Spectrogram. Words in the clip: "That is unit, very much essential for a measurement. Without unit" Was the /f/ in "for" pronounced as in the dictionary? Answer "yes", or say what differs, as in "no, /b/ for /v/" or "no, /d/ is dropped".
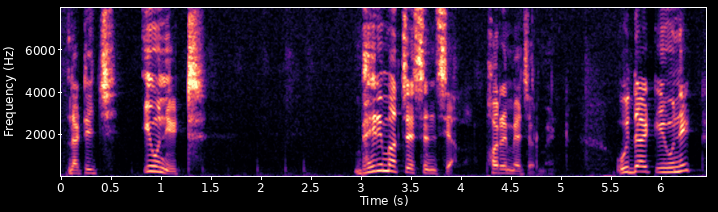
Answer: no, /p/ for /f/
